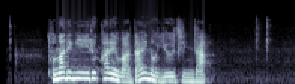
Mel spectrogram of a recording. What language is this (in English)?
Japanese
